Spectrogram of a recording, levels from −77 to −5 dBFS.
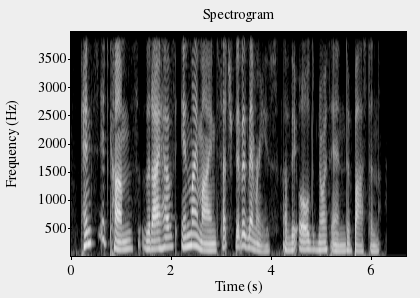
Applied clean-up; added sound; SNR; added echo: none; none; none; none.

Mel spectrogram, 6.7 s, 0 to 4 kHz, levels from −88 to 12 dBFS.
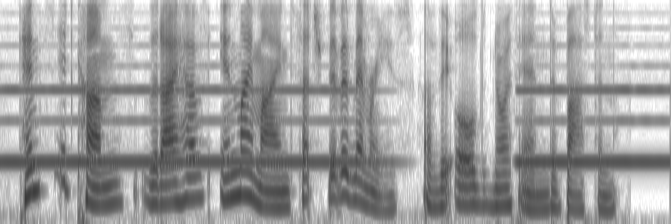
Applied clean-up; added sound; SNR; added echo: none; Wind instrument, woodwind instrument; 6 dB; none.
